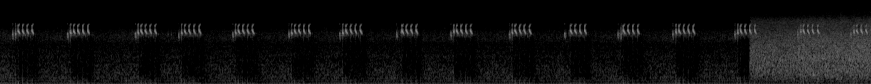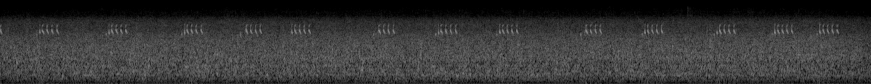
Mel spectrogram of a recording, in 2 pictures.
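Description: Insect chirping in a steady rhythm, about two short high chirps a second. About seven seconds in, a steady rushing hiss suddenly joins underneath, and the chirps carry on a little less evenly.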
